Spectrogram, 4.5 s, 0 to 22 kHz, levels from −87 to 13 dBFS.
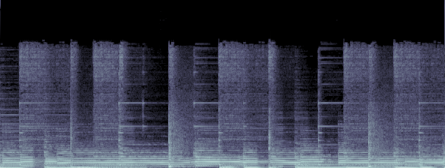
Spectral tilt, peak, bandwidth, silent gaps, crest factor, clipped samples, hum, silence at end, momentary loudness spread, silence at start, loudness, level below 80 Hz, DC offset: -6 dB/octave; 0 dBFS; 17 kHz; none; 10 dB; under 0.1%; none; 0 s; 4 LU; 0 s; -10 LUFS; -18 dBFS; under 0.1%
